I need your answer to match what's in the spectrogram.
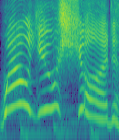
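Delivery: high, slow, indignant, entitled huff.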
